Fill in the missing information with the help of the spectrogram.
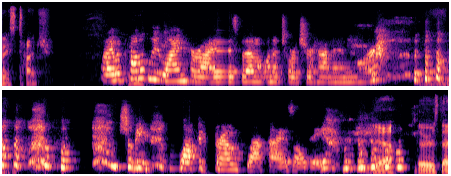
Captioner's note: laughs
